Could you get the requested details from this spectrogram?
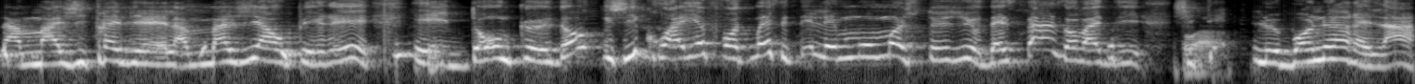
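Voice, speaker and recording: Amid noticeable background noise and audible room echo, a woman speaks very slowly at a high pitch, with lively intonation and very even loudness. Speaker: motivational coach. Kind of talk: interview. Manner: energetic.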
